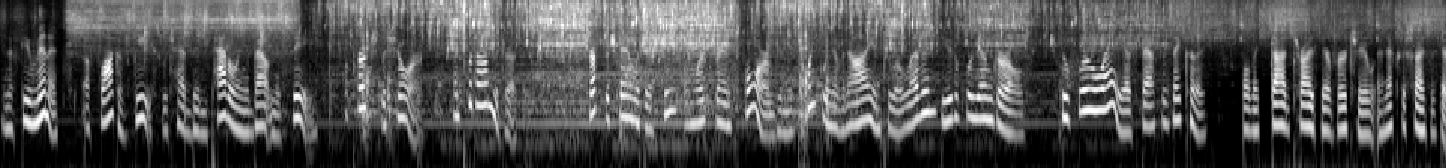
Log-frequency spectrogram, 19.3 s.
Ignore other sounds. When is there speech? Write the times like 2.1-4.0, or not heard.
0.0-19.2.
